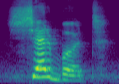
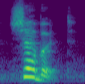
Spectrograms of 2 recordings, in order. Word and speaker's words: sherbet: Now, it's not sherbet. It's not sherbet, but sherbet. Sherbet.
